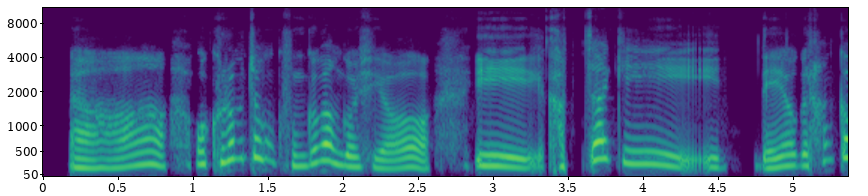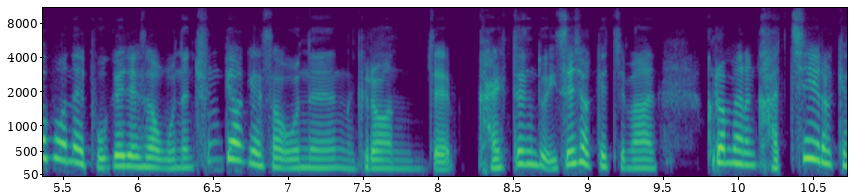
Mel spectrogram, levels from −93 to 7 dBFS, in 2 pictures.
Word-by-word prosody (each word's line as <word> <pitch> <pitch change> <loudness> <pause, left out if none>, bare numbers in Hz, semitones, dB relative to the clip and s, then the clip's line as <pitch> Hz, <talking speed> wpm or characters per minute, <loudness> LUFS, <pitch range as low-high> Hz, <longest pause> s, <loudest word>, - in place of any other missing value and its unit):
아. 185 +6 +1 0.2
어 245 - +2
그럼 330 +7 +1
쪼금 355 -4 0
궁금한 260 +5 +2
것이요 185 -4 +1 0.3
이 195 -5 +3
갑자기 250 - +1
이 180 -1 -4 0.2
내역을 210 +6 +1
한꺼번에 325 0 +1
보게 200 -3 +1
돼서 195 -3 +2
오는 175 +2 -5
충격에서 280 - 0
오는 175 0 -4
그런 165 -2 -4
이제 145 -2 -2 0.2
갈등도 235 +7 0
있으셨겠지만 175 - -1 0.3
그러면은 265 -4 +3
같이 230 - 0
이렇게 260 -9 +2
210 Hz, 325 characters per minute, -23 LUFS, 175-260 Hz, 0.3 s, 이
